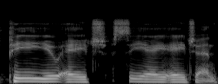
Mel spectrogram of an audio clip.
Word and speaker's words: pecan: So it's Puchcahn. Pecan. Pecan. Not pecan. I You don't pee in the can.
